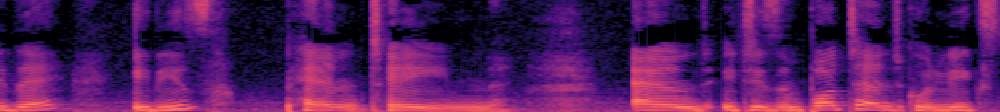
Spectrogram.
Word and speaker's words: pentane: We must be able to pronounce it as pentane, not pentine.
